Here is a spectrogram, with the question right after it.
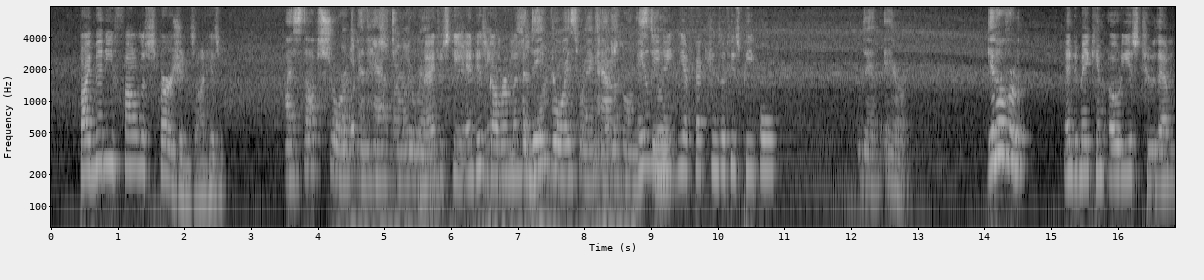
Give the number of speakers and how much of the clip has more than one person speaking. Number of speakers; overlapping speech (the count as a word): three, about 30%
